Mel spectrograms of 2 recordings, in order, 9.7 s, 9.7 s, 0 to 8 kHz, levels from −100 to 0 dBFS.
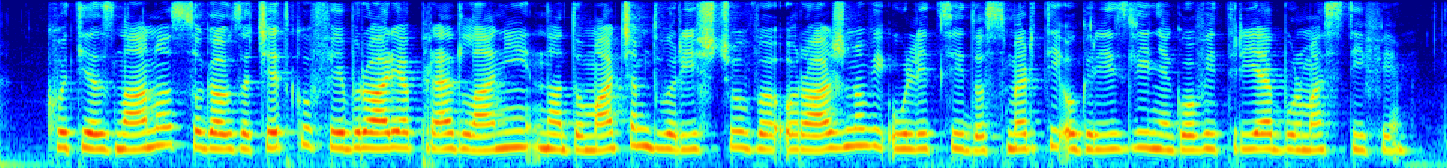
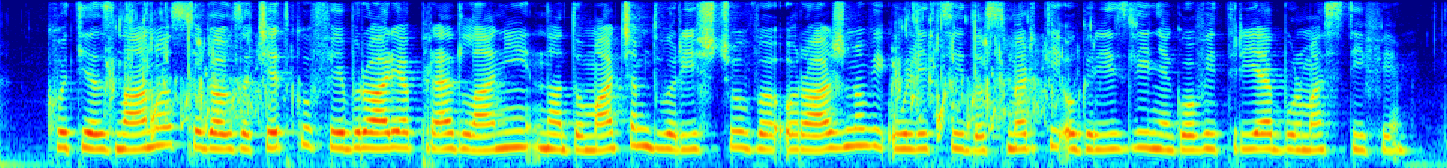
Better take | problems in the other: first | background sound (Splash, splatter); 14 dB below the speech

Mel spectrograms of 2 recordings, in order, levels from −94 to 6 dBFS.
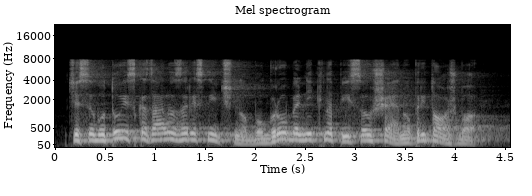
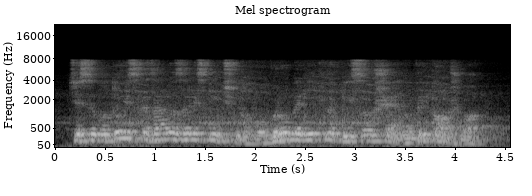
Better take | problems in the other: first | background sound (Train); 20 dB below the speech // room echo; dies away in 0.3 s

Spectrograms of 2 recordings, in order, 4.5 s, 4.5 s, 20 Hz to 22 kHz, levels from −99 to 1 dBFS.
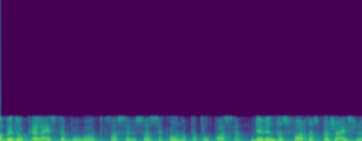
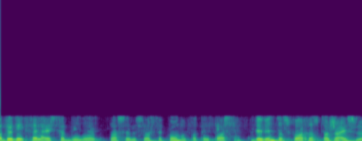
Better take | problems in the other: first | noise reduction (neural mask model DeepFilterNet 3)

